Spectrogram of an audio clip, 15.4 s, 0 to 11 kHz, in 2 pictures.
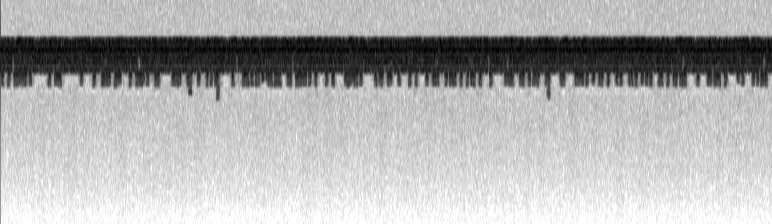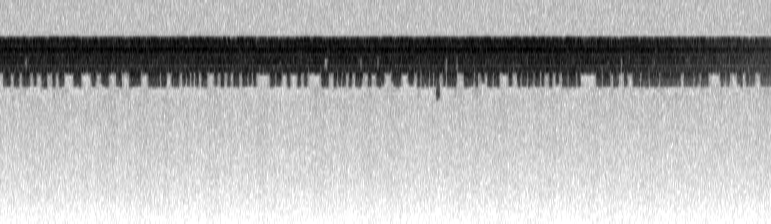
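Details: Ruspolia katydid (maebu-ri), recorded by the National Institute of Biological Resources in 2020, sings an unbroken, very high-pitched buzzing trill, steady and even for the whole stretch and easing off slightly at the very end, with no other sounds.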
